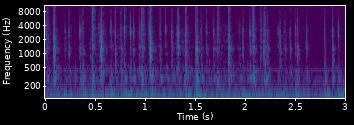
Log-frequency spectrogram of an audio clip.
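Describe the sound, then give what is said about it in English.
Rapid, steady typing on a thick gaming keyboard with a big heavy metal base, rubber feet and added rubber cushions on the keys, a dense run of soft, muted keystrokes with no voices. “You see, it's got a big heavy metal base and rubber feet, so that kind of cushions a lot of the sound out.”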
